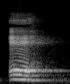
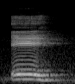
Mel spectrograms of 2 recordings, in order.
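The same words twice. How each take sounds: First: The vowel is said with an open sound. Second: The vowel is said with a closed sound. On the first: "um som aberto" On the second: "um som fechado"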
